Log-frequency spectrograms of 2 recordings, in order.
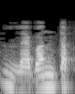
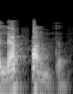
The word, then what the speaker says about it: lebanta: Sandhi means the pronunciation of pa changing to ba. Lebant. You don't say lepant. Lep plus anta becomes lebant.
